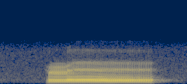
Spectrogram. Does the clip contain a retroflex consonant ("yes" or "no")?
yes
